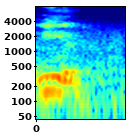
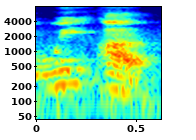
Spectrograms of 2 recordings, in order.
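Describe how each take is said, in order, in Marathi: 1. हे एका आखूड, आकुंचित अक्षरासारखे म्हटले जाते. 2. हे दोन स्वतंत्र पूर्ण शब्द म्हणून म्हटले जाते. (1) "त्याचं प्रोनाउन्सिएशन होते वीर" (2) "वी प्लस आर म्हणजे वी आर"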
